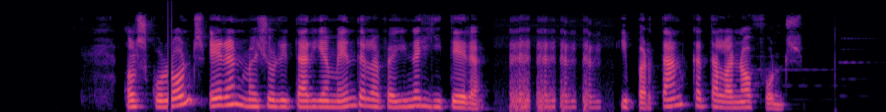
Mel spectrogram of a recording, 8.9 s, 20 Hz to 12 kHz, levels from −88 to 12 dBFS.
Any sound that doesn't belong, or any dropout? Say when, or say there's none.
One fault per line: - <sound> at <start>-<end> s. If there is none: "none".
- dropout at 1.7-1.7 s
- laugh at 5.1-6.0 s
